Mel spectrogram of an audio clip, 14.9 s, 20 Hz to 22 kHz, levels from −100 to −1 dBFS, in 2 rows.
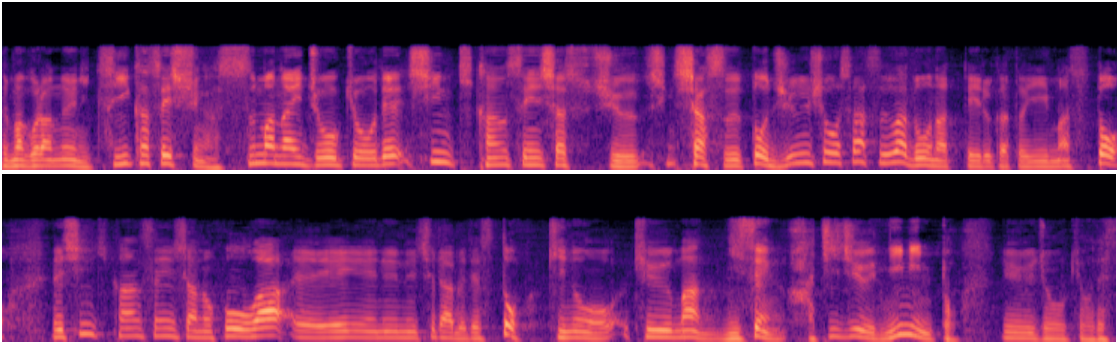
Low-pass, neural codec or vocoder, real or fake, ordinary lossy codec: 7.2 kHz; codec, 44.1 kHz, 7.8 kbps, Pupu-Codec; fake; none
